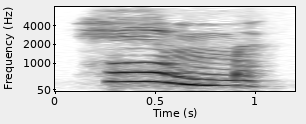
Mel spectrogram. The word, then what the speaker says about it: hymn: And it is spelled H Y M N. And the N is totally silent. Hymn. It sounds exactly like the other word, the pronoun him, they are pronounced exactly the same.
